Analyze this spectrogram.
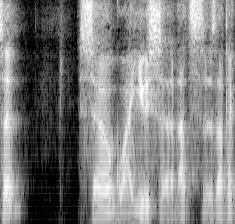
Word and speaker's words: Guayusa: So Guayusa, is that the correct term? So it's kind of a soft G, and then or is it just a Y at the beginning? Guayusa, pretty much. Yeah, Guayusa.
